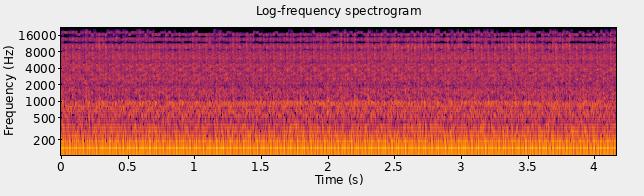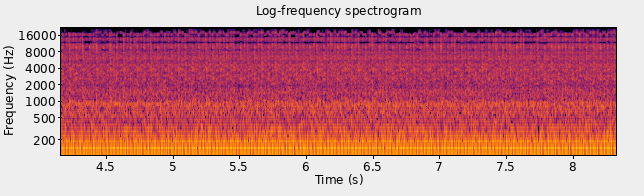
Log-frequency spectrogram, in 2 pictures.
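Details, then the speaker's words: 1972 VW Beetle 1200 air-cooled flat-four idles steadily on all four cylinders after setting valve clearances, with light rapid ticking over the beat; the valves sound tappety and the owner suspects they were set too loose and need tightening. "That sounds quite packety to me actually. I think maybe we need to tighten those valves back up a little bit, but it is running on 4 cylinders now, definitely."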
